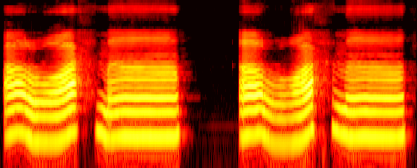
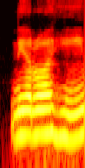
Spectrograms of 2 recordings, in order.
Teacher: رح میں ہا کو حلق سے نکالیں گے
